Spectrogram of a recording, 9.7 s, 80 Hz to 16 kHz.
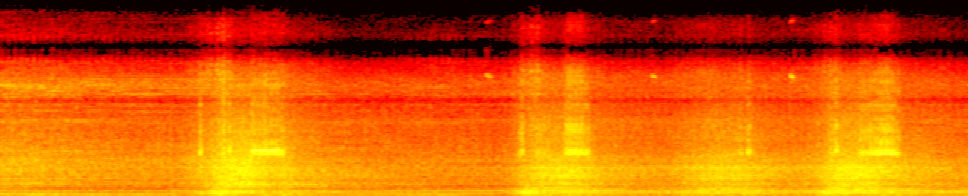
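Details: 1994 Mazda Miata M Edition, 130,000 miles, leaks oil at rear main seal: whirring, rotating noise each time revs fall after throttle blips, seeming to come from back of intake side of head; owner doubts the CAS, source unknown.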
